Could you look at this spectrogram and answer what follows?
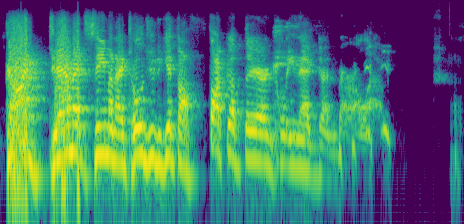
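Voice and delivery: military command voice. Shown as a demonstration. Showing off his Navy command voice for the hosts, barking a cursing order. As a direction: bawl out a sailor in a command voice. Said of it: "get me into my military voice".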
